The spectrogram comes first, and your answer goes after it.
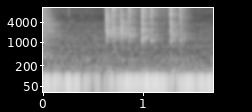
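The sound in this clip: Someone types card details on a computer keyboard. Quick bursts of crisp key clicks come in a few clusters over a loud, low, steady hum.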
